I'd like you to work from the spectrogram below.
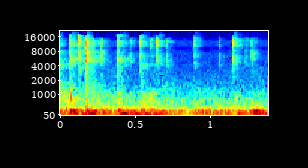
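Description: Typing on a computer keyboard while entering a terminal command, a quick run of soft, close keystrokes in an uneven rhythm, fairly quiet with no speech.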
